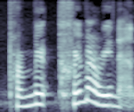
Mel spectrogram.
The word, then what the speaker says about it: Primarina: So on my side here, I'm using ALOLAN Ninetales, my starter Pokemon Primarina, that's how you say it.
